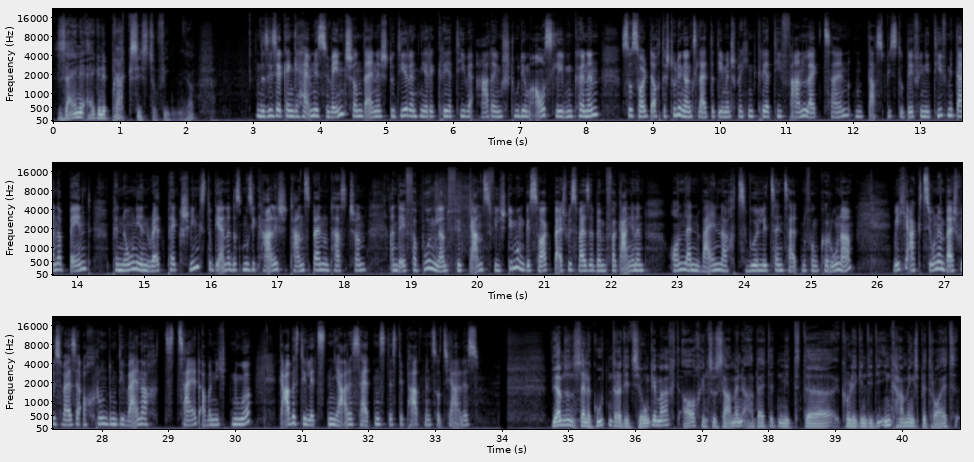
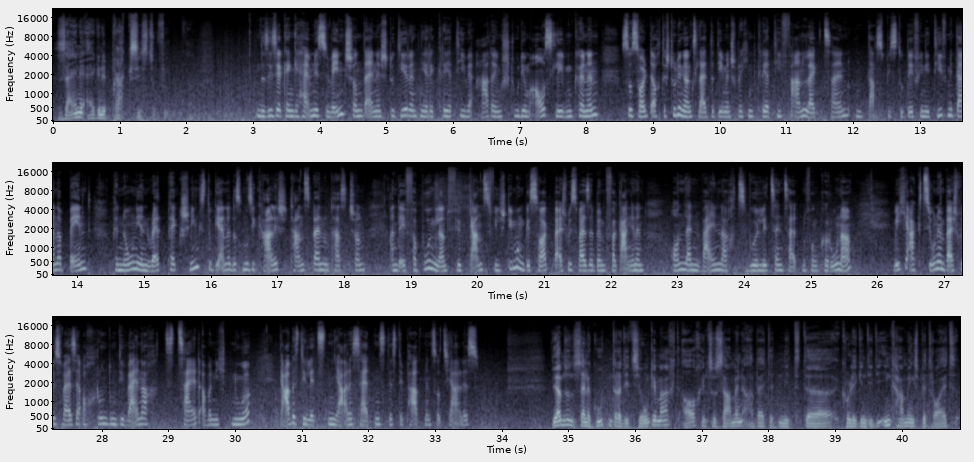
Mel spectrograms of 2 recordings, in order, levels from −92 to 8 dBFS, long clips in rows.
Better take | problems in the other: first | wind noise on the microphone; occasional gusts; 20 dB below the speech

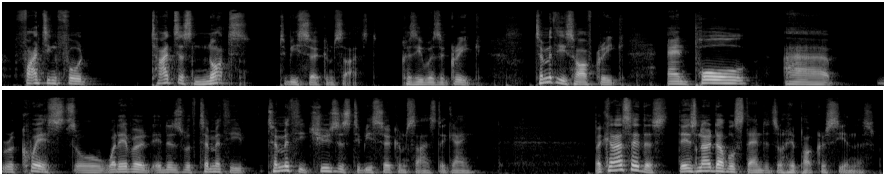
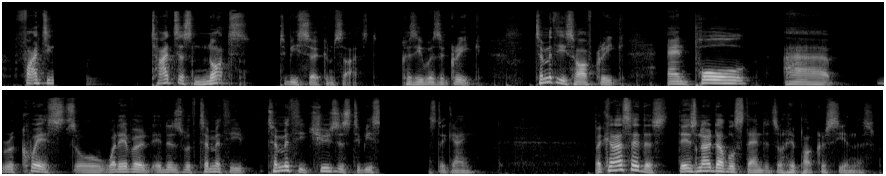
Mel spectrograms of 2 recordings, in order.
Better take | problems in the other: first | audio cutting out; at 0.5 s and at 13 s

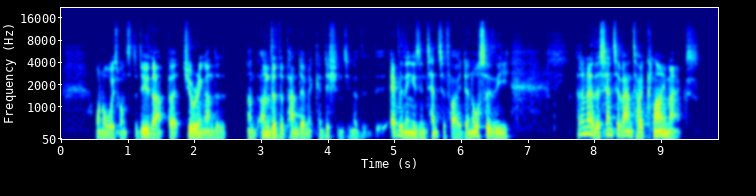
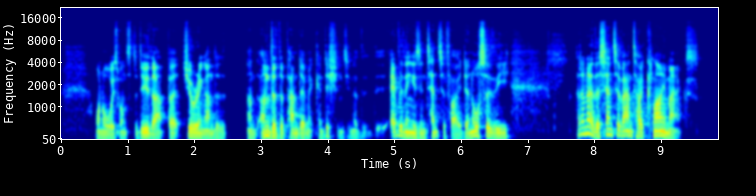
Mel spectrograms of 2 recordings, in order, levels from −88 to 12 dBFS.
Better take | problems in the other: neither | none

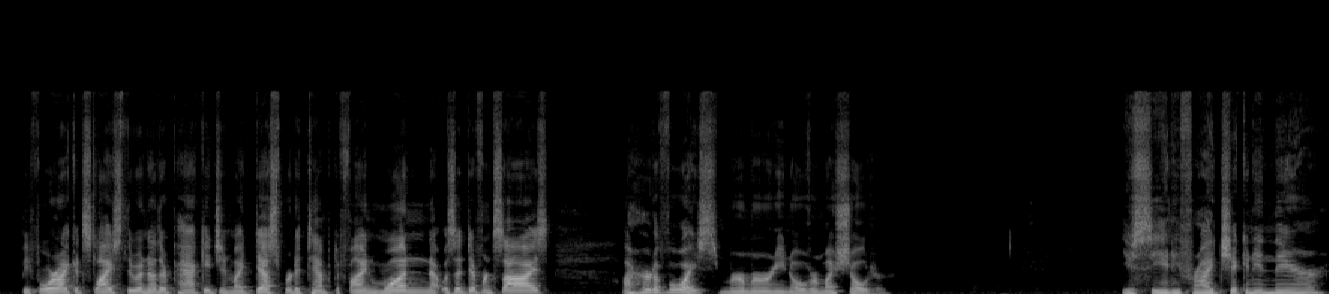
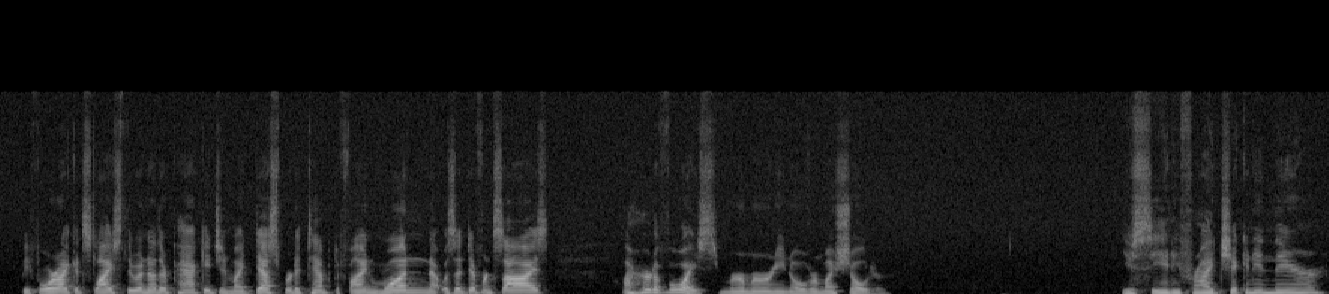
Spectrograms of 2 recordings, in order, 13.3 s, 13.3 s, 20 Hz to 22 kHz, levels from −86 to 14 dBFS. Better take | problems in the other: first | hiss; faint; throughout; 30 dB below the speech

